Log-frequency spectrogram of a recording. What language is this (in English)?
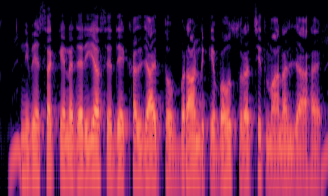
Magahi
